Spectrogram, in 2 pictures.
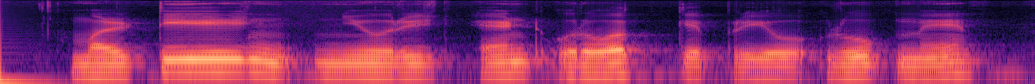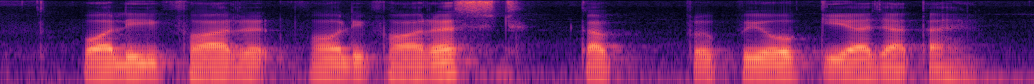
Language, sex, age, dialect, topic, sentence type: Hindi, male, 25-30, Hindustani Malvi Khadi Boli, agriculture, statement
